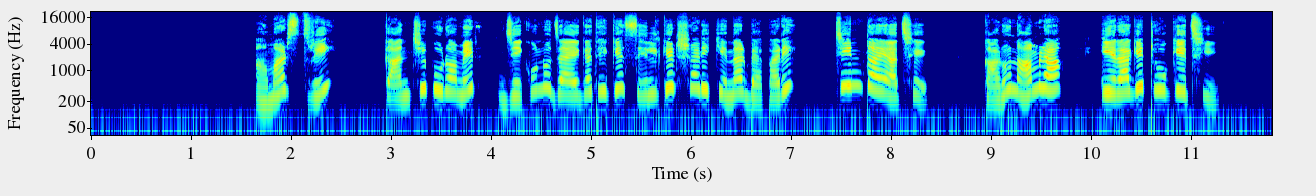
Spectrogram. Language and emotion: Bengali, fearful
